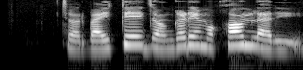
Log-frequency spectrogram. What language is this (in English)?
Pashto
